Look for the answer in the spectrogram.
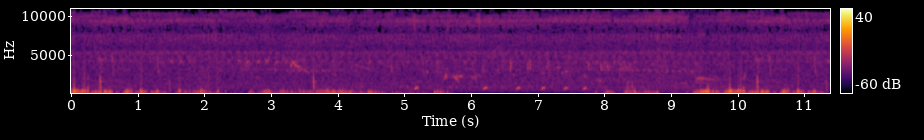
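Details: Lesser coucal in Kerala, India: a run of about six short, hollow, low notes spaced evenly about half a second apart, set between heavy bursts of low rumbling noise before and after.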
